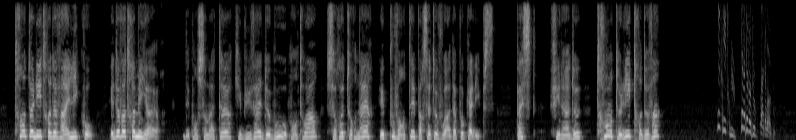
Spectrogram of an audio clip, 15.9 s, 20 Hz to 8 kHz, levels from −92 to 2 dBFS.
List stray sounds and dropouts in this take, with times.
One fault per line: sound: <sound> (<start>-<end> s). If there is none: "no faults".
sound: chirp (14.4-15.5 s)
